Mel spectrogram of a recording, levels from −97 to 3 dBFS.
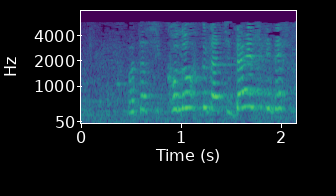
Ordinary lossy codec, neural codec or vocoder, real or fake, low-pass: MP3, 24 kbps; none; real; 7.2 kHz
